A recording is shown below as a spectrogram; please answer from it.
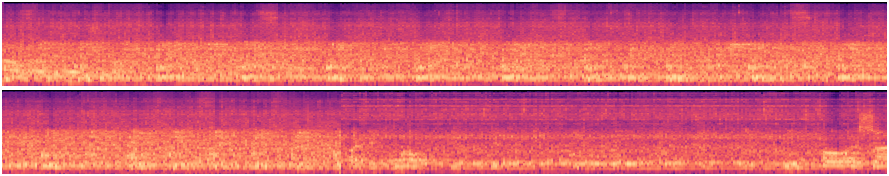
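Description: Old oil well pump engines run at the Penn-Brad Oil Museum in Bradford, Pennsylvania, a loud continuous mechanical clatter and chugging drone that persists throughout, with a shift in tone partway through.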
